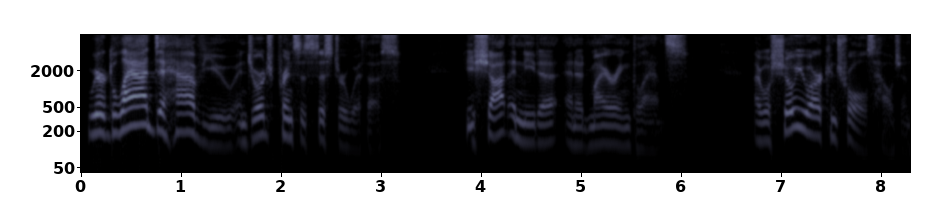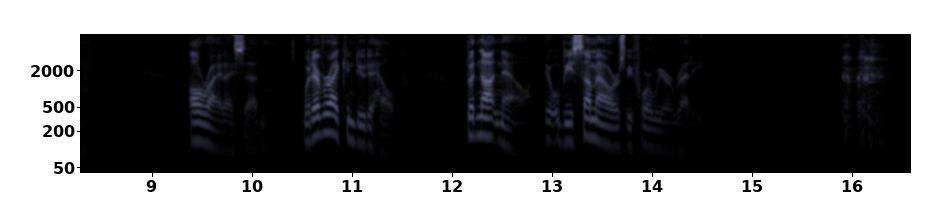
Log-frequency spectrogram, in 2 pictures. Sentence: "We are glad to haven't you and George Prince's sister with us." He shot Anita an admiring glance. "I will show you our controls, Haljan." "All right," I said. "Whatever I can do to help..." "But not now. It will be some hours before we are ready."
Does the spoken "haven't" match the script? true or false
false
